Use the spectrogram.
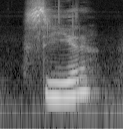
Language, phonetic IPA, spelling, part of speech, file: Czech, [ˈsiːr], sýr, noun, Cs-sýr.ogg
- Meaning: cheese (dairy product)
